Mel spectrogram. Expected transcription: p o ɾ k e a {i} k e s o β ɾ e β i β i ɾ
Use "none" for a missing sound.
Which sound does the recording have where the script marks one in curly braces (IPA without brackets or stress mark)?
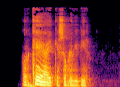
j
